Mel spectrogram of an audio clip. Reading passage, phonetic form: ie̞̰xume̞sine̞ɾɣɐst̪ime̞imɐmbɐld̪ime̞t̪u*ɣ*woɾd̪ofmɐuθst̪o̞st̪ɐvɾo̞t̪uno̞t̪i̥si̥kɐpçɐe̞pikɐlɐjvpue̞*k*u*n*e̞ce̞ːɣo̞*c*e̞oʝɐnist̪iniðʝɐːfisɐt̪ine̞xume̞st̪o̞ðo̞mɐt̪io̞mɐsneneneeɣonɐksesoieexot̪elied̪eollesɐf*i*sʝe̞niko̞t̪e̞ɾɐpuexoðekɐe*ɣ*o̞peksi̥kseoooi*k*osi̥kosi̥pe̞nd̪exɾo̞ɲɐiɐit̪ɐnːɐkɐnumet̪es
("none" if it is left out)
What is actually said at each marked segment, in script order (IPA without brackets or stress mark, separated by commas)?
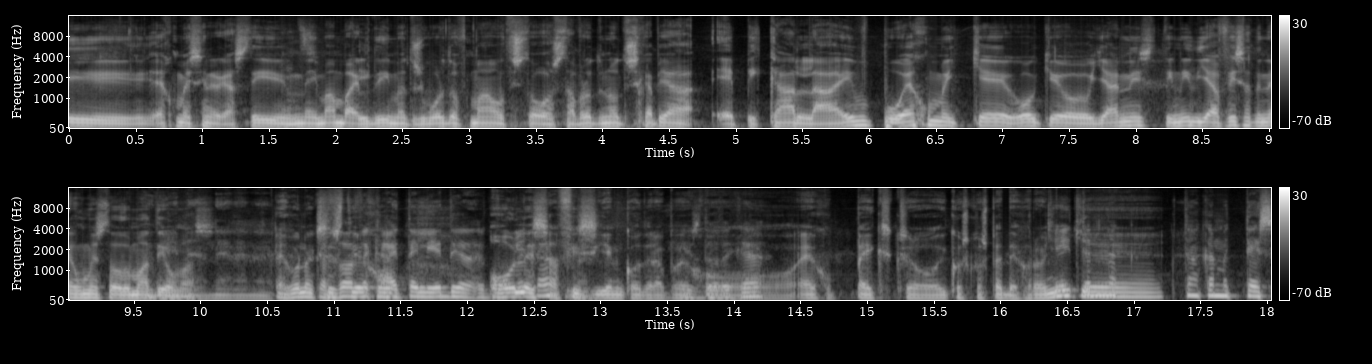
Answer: z, x, m, c, i, x, k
